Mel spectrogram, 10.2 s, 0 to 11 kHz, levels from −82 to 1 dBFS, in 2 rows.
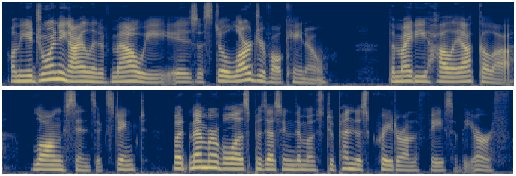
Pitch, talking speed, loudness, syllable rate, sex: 185 Hz, 180 wpm, -20 LUFS, 5.6 syllables/s, female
